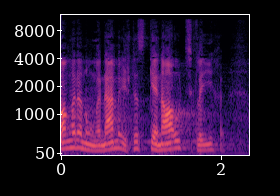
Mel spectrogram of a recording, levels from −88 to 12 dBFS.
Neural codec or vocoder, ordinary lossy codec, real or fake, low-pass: none; AAC, 48 kbps; real; 10.8 kHz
